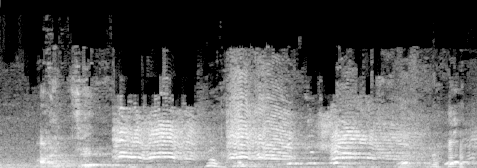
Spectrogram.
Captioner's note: bird cawing; laughing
